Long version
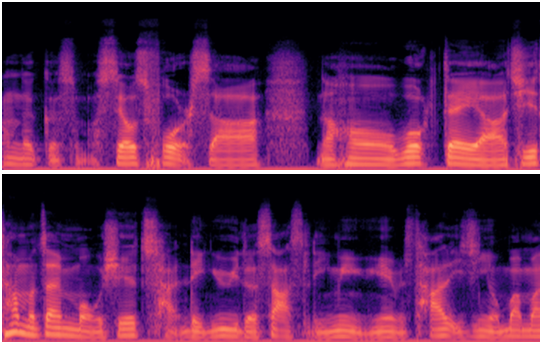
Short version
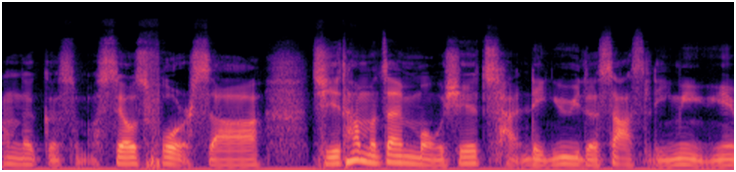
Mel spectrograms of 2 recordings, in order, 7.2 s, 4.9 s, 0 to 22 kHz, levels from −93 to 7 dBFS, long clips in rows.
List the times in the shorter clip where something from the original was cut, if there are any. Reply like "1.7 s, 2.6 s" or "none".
2.1 s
